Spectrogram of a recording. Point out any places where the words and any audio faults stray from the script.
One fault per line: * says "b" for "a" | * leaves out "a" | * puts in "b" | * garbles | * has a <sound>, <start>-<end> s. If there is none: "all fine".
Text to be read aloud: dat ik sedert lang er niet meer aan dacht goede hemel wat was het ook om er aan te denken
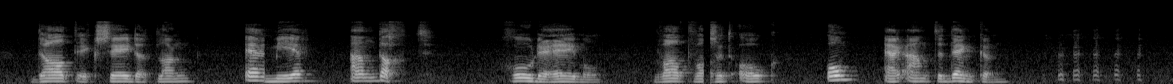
* leaves out "niet"
* has a dropout, 7.0-7.1 s
* has a laugh, 10.4-11.5 s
